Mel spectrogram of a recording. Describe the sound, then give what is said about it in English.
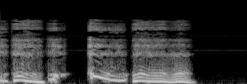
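A man's voice imitates gasping for breath, with several strained, groaning heaves in quick succession, loud, before falling silent. “Especially after I found out that the evil bastards who run the tobacco industries were manipulating the nicotine content to keep me hooked forever until I died, gasping for breath.”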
